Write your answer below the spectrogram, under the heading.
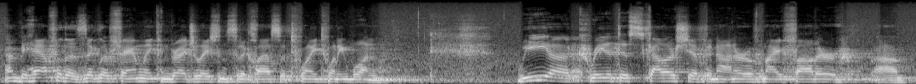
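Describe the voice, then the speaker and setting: Mid-pitched man in a very echoey room. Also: normal speed. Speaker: scholarship presenter. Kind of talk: ceremony speech. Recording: echoey room, faint hiss.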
